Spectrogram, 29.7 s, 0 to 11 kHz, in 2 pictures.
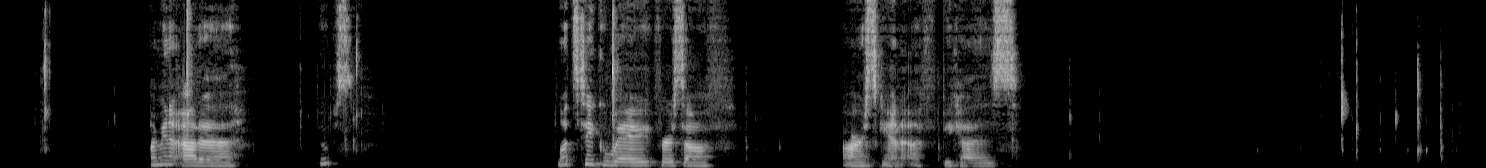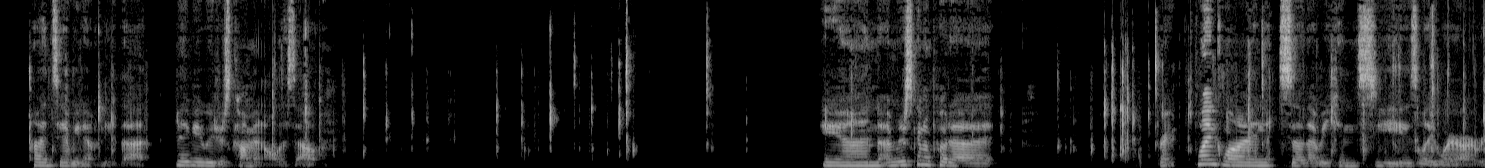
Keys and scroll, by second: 0.9 Up, 1.3 Up, 2.0 Return, 3.2 ctrl+c, 3.6 Up, 3.8 Up, 4.8 Up, 5.5 Up, 6.0 Return, 7.3-20.3 typing, 21.9 shift+;, 23.0 Escape, 23.1-26.4 typing.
